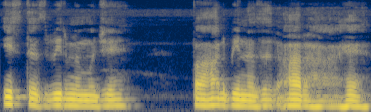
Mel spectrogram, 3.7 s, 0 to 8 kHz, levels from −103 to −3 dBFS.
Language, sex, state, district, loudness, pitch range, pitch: Hindi, male, Arunachal Pradesh, Lower Dibang Valley, -16 LUFS, 110-125 Hz, 115 Hz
